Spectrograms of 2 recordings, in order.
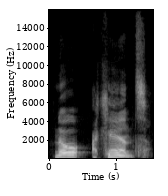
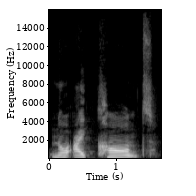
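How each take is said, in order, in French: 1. Elle est prononcée avec un accent américain. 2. Elle est prononcée avec un accent britannique. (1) "Et en Amérique" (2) "En Angleterre, on dira plutôt"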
